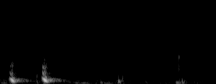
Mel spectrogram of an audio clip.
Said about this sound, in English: It's the heartbeat from the Demon Finn Balor theme song.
